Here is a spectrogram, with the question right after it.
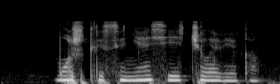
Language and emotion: Russian, neutral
